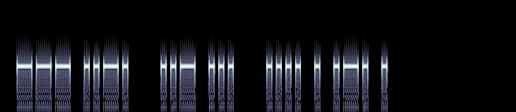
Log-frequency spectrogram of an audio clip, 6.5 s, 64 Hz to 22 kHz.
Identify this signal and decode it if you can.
Morse code, heard as a keyed tone, about 20 wpm, 700 Hz. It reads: OF US HERE
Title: Speed-Racing - Sets of 5 Words 17wpm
